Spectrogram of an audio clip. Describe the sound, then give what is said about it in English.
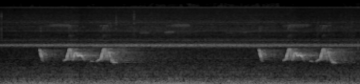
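A chuck-will's-widow calls twice, each a quick three-part whistled phrase repeated at a steady pitch. A constant thin high hum runs underneath. “And let's listen. Here's chuckwheel's widow.”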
